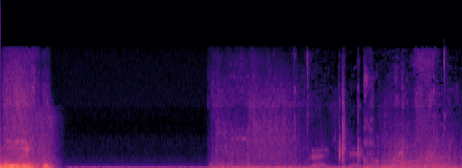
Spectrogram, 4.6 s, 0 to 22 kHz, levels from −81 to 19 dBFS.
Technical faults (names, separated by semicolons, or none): short concealed packet loss; long network dropout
